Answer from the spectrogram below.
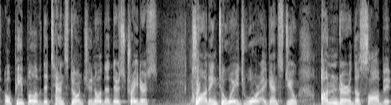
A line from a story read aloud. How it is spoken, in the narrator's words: they heard a loud voice scream out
